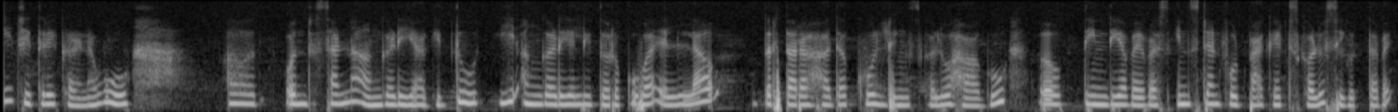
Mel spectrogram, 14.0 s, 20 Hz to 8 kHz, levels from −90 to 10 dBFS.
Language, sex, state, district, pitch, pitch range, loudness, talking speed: Kannada, female, Karnataka, Mysore, 230 Hz, 215-250 Hz, -24 LUFS, 75 wpm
